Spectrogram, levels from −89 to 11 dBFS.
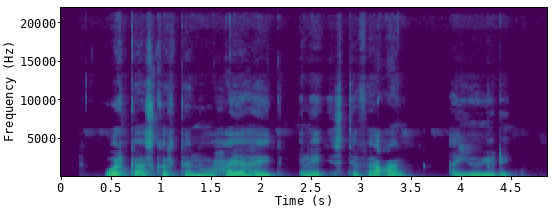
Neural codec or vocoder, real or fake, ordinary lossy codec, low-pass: none; real; none; none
